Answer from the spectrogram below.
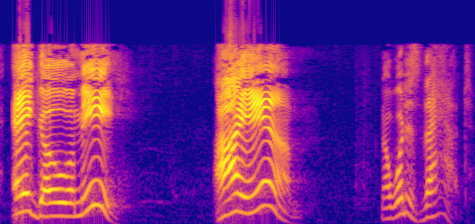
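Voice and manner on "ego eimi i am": loud, weighty declaration; emphatic. Acted. Jesus declaring who he is, emphatically. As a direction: land each phrase firmly and forcefully. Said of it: "He's emphatically saying".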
